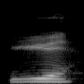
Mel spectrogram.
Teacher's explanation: 它是一个搓口呼，就是嘴巴呢成为一个一小撮一样的感觉。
